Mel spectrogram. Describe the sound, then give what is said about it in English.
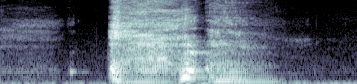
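Coughing and throat clearing from someone with pollen caught in the back of the throat. A short, sudden harsh burst leads into a longer, rasping voiced clearing, loud and on its own against quiet. “Got a big old pollen ball just hit me in the back of the throat.”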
